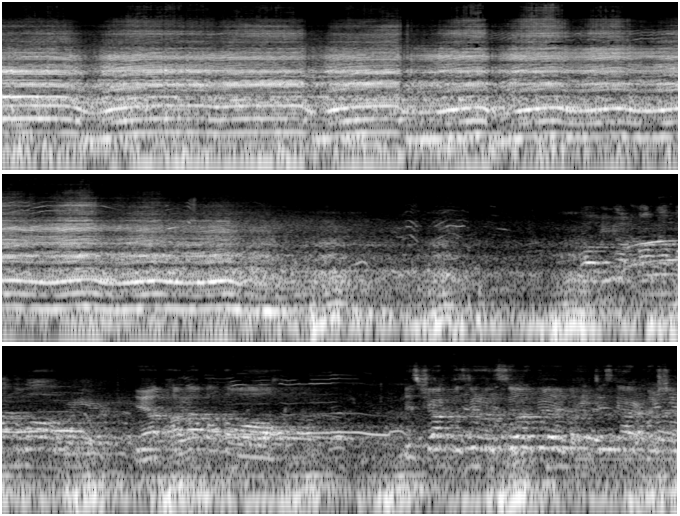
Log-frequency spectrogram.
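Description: Tyres screech and squeal as a car spins in place.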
